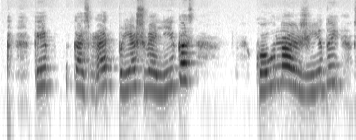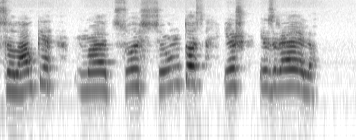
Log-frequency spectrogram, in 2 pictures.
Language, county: Lithuanian, Telšiai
